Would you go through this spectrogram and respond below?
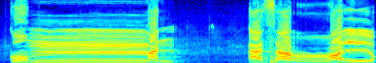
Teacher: अब नून पर हमने नाक में आवाज़ पैदा नहीं करनी, क्योंकि अगला हरफ हरूफ हल्की में से हरफ है, यानी हमज़ा, उससे पहले नाक में आवाज़ पैदा नहीं होती, तो यहाँ नून को नॉर्मल पढ़ना है।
